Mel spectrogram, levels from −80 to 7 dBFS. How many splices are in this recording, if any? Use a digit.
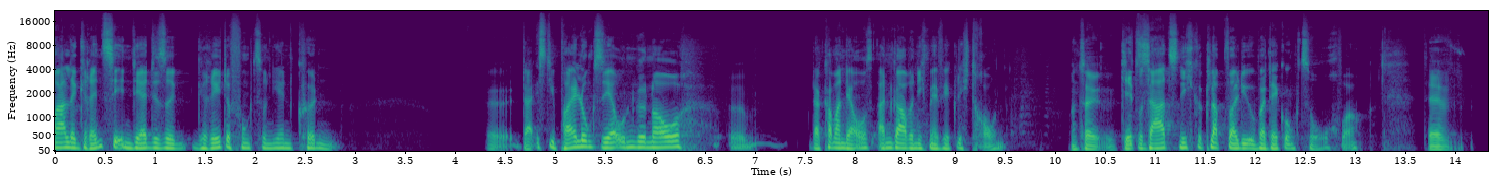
0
